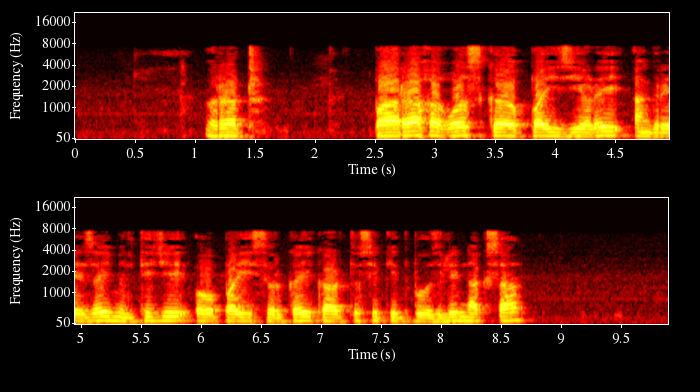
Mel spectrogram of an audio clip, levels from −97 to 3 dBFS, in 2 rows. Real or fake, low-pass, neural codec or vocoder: real; 7.2 kHz; none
